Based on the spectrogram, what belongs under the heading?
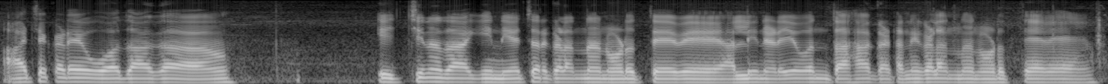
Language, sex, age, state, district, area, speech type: Kannada, male, 45-60, Karnataka, Bangalore Rural, rural, spontaneous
